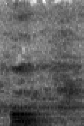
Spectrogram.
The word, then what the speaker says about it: hope: What is the difference between these two words? Hop. The pronunciation is hop. That means O. In this word, O is being pronounced hop. That means straight, not narrowly, but in this word, O is pronounced hope. That means our lips and our mouth is being narrow and should be slight narrow. Hope, hop, hope. The difference are hop means ঘুরিয়ে ঘুরিয়ে চলা, খোরানো।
